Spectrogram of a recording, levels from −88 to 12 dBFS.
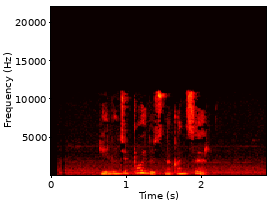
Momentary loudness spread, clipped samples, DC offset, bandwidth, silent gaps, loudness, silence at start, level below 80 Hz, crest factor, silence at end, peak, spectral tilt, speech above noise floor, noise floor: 10 LU; under 0.1%; under 0.1%; 11.5 kHz; none; -33 LUFS; 0.65 s; -88 dBFS; 18 dB; 0.8 s; -16 dBFS; -3.5 dB/octave; 26 dB; -59 dBFS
